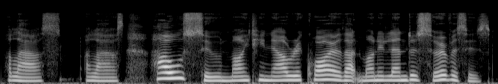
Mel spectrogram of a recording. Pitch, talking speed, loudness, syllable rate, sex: 190 Hz, 145 wpm, -17 LUFS, 4.7 syllables/s, female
